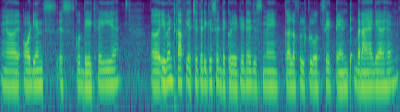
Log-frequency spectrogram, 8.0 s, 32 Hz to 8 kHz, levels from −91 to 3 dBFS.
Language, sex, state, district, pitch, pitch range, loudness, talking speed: Hindi, male, Gujarat, Valsad, 120 Hz, 115-130 Hz, -21 LUFS, 165 wpm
